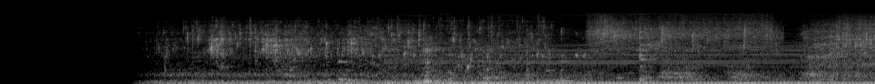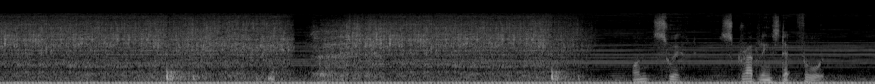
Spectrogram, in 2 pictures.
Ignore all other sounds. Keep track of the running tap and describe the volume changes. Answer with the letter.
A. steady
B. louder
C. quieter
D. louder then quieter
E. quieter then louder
A.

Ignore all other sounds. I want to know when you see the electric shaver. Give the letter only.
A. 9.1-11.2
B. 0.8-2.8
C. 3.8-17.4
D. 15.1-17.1
C.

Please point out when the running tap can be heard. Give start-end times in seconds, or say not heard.
1.4-14.8.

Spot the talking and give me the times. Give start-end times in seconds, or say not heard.
15.1-17.1.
